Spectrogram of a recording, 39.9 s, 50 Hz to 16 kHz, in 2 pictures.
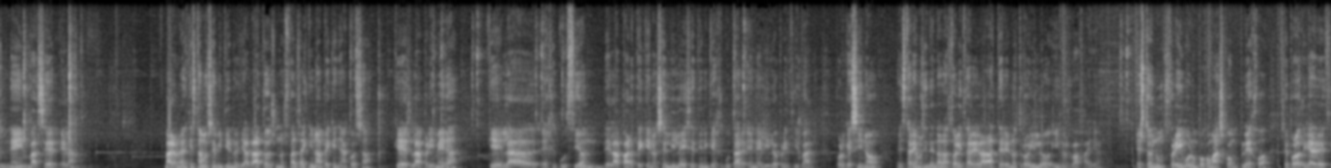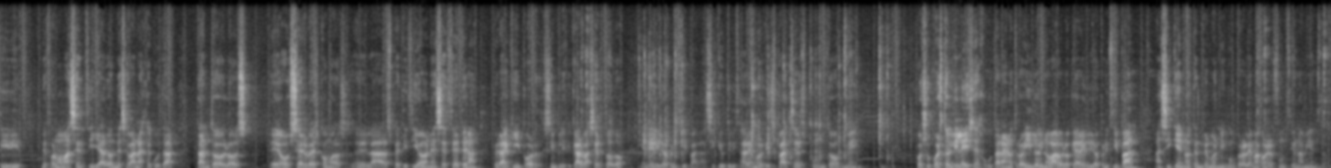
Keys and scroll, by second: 0.2 Return, 5.2 ctrl+b, 31.2 Return.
